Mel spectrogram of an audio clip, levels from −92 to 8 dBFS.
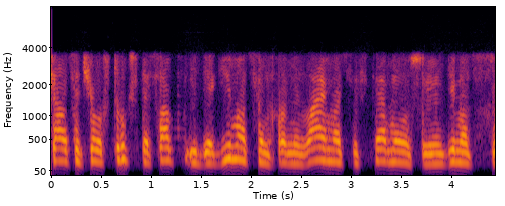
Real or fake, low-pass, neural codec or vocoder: real; 7.2 kHz; none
